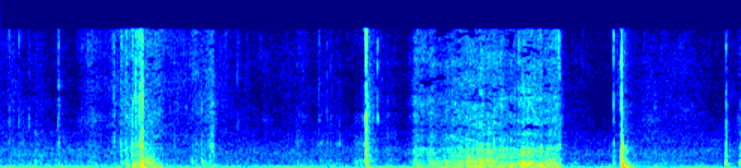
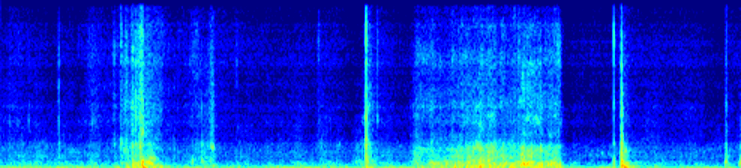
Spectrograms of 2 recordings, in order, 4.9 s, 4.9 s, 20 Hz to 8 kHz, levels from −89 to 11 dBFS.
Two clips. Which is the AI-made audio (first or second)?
second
